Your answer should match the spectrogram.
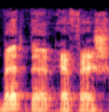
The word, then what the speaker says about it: BTRFS: Better-FS, jobb file rendszernek szokták mondani, különböző kiejtése van, lényeg.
